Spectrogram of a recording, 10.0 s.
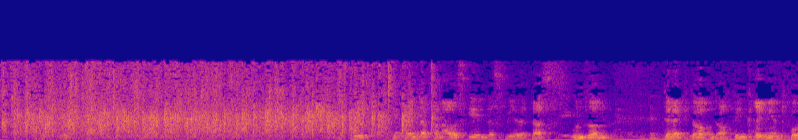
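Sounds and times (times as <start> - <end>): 
audience clapping: 0.0 - 5.6
speech: 4.5 - 9.9.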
